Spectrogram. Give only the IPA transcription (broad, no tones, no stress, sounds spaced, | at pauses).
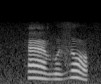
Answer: æ v ə z ʌ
